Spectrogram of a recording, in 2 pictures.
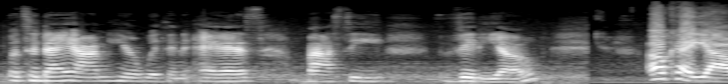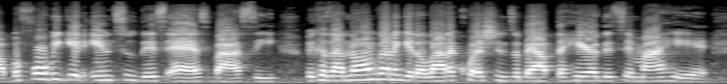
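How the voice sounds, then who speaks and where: A woman's voice: on the low side, normal speed, a bit bright, slight background noise. A young woman vlogger with a nasal, congested voice from a cold, chatting casually and reading viewer letters aloud with her own reactions. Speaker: vlogger giving advice. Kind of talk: casual advice vlog.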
